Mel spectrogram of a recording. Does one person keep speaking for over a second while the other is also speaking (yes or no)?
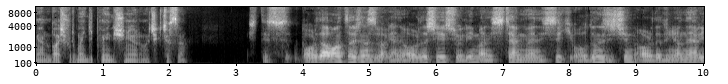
no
